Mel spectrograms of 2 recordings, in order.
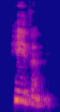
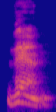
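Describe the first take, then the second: First: "Heathen" with the last syllable reduced to schwa. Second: "Then" stressed, with a clear eh; full vowel. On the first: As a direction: stress hea and weaken then in "Heathen". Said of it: "schwa can be in an unstressed syllable". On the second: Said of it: "full word here with the full vowel". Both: Shown as a demonstration.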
